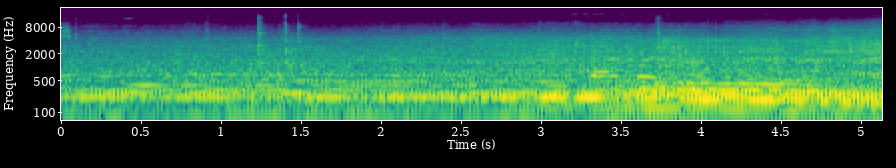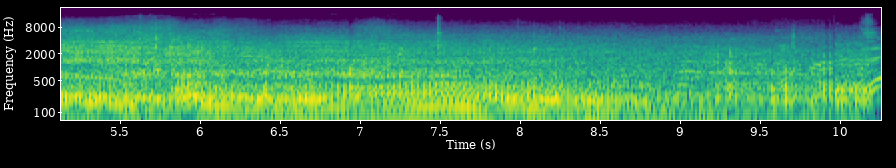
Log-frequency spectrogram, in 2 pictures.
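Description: Motorcycle engine running at a steady idle. About three seconds in, another motorcycle passes on the street: its sound swells to a peak around the middle and then fades.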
